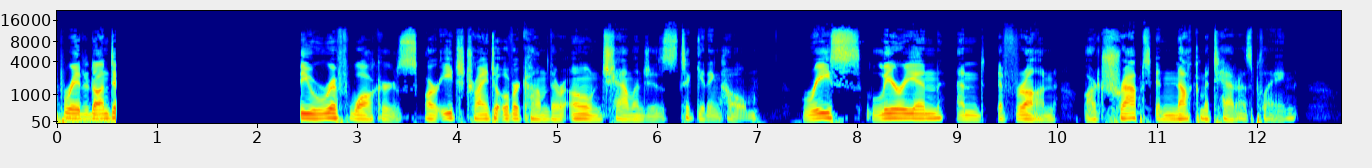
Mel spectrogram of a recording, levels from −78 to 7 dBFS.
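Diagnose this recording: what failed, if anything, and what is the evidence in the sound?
At 0.59 s the speech stops abruptly and the track falls to silence, with no room tone or noise floor, until it resumes mid-flow at 2.44 s. About 1.85 s of speech is simply missing. This is an audio dropout to silence, most likely at the input stage: a momentary disconnection, failed link or accidental mute cut the signal while the recorder kept writing silence, so nothing from that stretch survives.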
